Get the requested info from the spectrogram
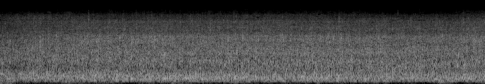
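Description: Small creek rushing steadily over a short cascade of white water.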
